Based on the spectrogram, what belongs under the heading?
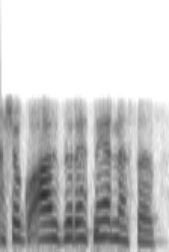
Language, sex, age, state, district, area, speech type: Kashmiri, female, 18-30, Jammu and Kashmir, Bandipora, rural, conversation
